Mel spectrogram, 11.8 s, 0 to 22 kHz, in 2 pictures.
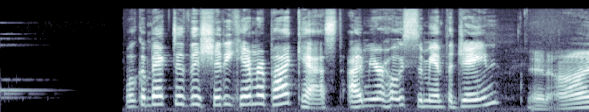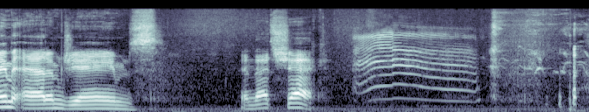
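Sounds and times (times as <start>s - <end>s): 
speech: 1.2s - 7.5s, 8.3s - 9.2s
male domestic cat meowing into a microphone: 9.4s - 10.8s.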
